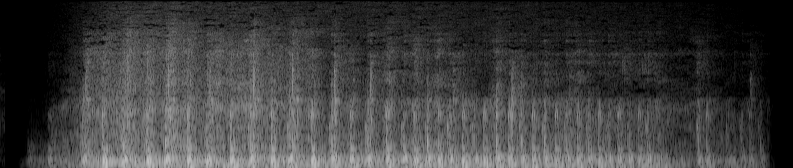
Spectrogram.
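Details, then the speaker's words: Front wheel hub rocked back and forth by the brake rotor: quick, repeated dull clunks, about two or three a second, from play in a worn outer tie rod end. "the best way to check for play is to grab the front and rear of your brake rotor or your wheel if you didn't remove it and just rock it back and forth see if you can see anything moving or hear any clunks now take a listen to the noise that mine was making"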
